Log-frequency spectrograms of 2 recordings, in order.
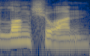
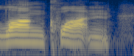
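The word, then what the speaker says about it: Longquan: This is the Longchuan Jian, so the Long Quan, if you want to pronounce it like that with the Q, LQ Jian.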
